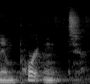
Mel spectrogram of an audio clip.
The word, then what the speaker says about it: important: Right now they are studying for an important. Let's look at the word important. So, three syllables, right? Important. But when I say it, it's more like important. The T is soft. The first T.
